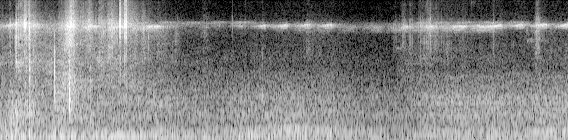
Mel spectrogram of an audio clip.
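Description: A sheet of paper rustling and sliding on a desk as it is turned, loudest in the first two seconds, followed by a few faint taps and ticks of a pen on paper. A steady high-pitched whine runs underneath.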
